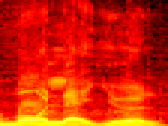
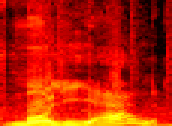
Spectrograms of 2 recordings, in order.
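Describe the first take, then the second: First: The name ends with a 'yeul'-like vowel sound. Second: The name ends with a 'yan'-like vowel sound.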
